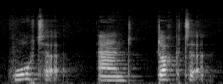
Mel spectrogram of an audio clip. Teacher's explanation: in words like these, we don't pronounce the R sound at the end of the word in British English. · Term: schwa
